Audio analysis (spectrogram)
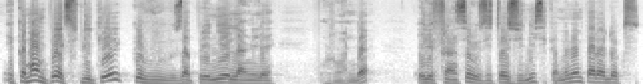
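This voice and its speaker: A man's voice: mid-range voice, animated, normal speed, mellow. A man hosting a formal TV interview show, asking long, wordy questions with fillers. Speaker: TV talk show host.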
